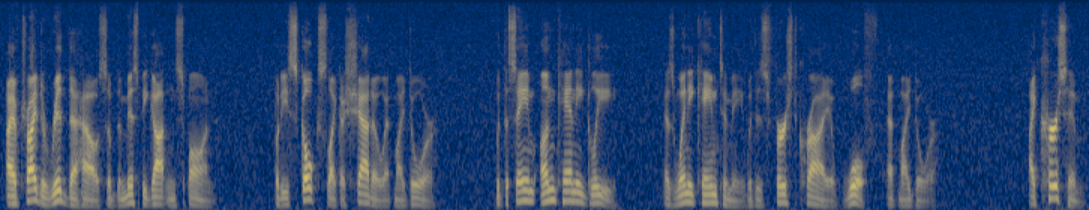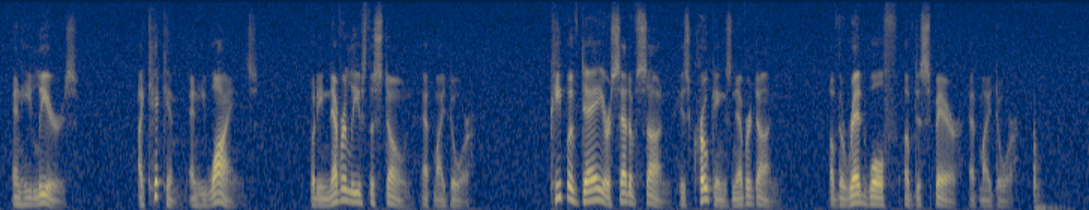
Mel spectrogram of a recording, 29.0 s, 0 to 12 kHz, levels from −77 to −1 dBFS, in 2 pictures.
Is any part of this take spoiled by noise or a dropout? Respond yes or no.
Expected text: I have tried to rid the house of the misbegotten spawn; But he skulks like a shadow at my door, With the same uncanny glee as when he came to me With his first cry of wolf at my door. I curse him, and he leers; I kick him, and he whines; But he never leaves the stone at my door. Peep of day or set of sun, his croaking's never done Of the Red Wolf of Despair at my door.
yes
